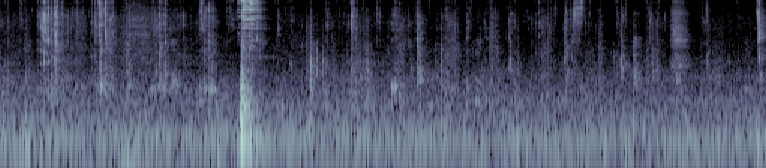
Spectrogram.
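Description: Chewing and crunching on pieces of seasoned raw crab (yangnyeom gejang), shell and all: a string of small, irregular crackles with one louder crunch about two and a half seconds in.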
